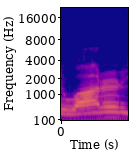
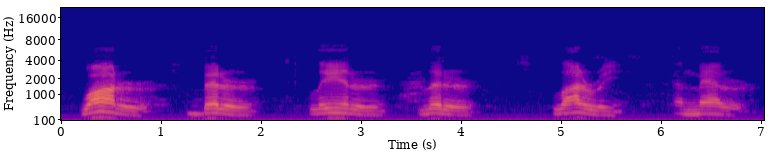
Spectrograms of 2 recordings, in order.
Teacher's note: So here the T is between A and E, so you say water, you remove the T and put R sound just to make it like an American person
